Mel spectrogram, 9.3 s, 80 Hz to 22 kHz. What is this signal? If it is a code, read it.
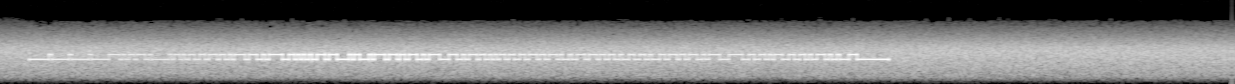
RTTY (50 baud, 450 Hz shift), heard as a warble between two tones, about 1650 Hz centre, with radio static and fading. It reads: DI ENTRAMBE NON SI HA PIU NOTIZIA.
